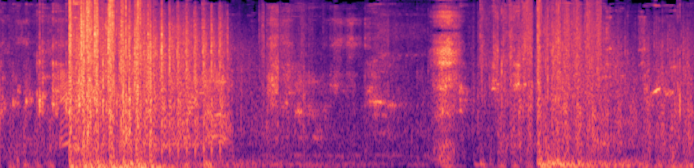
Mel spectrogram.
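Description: Rapid bursts of automatic gunfire in a military shooter video game, loud and close, with sustained volleys, brief pauses and a renewed burst near the end, mixed with game voices.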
